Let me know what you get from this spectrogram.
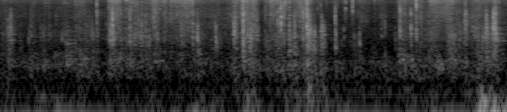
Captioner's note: papers shuffling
